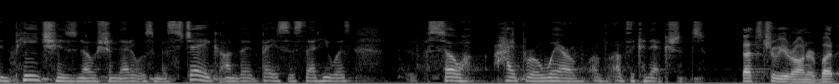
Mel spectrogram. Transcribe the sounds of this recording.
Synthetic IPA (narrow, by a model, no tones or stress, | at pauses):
ɨ̃mpʰit͡ʃhɪznoʊʃɨ̃nðɨɾɨt̚wʌzɨmɨsteɪkn̩ðɨbeɪsɨsðɨt̚ɦiwʌz̥ | soʊ | haɪpə˞əwɛɹʌvʌ̰vʌ̰vðɨkʰɨnɛkʃɨ̃n̩z̥ | ðætstʰɹ̥ʉjə˞ɑnə˞bʌt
